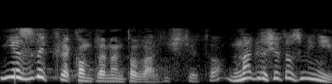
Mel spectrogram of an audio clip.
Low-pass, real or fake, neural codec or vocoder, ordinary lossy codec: 5.4 kHz; real; none; none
